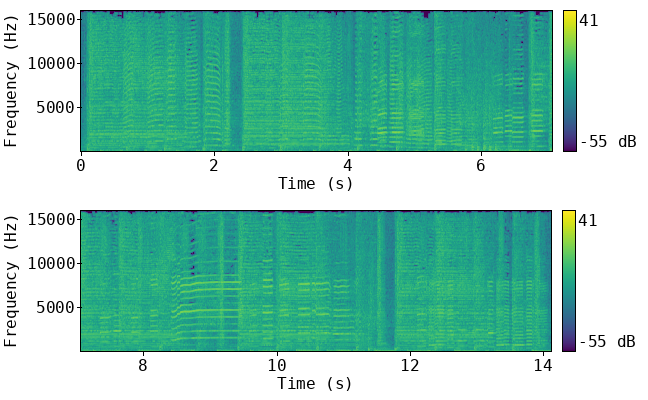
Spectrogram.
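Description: Big band playing a swing tune, brass out front with a trombone leading over a steady bass. Notes slide down in pitch around the middle and climb again a couple of seconds later.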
